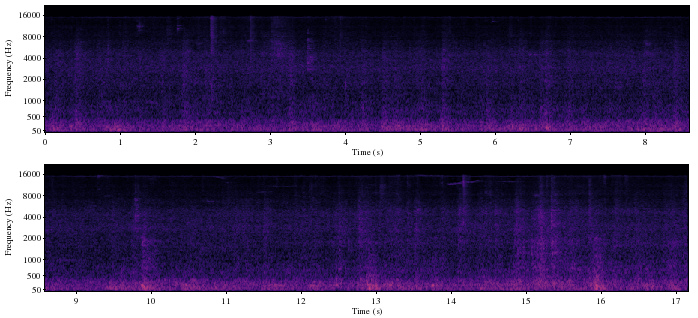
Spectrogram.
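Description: Electric commuter train running, heard from inside the carriage: a steady low rumble of wheels on rails, with a few sharp knocks from the wheels over joints.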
